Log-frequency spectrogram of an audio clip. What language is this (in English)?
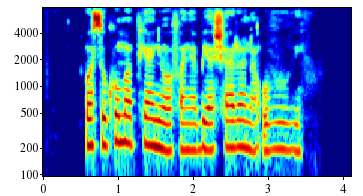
Swahili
